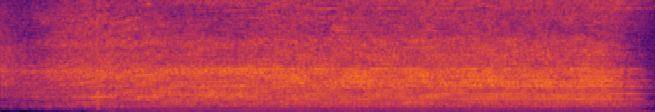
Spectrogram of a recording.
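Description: A hair dryer blows steadily on chameleon window tint film being fitted to a Citroën Ami, a continuous close, loud whooshing airflow with a constant motor whine running for about three seconds, no talking.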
